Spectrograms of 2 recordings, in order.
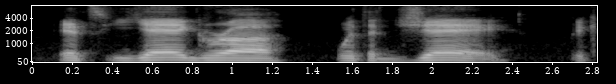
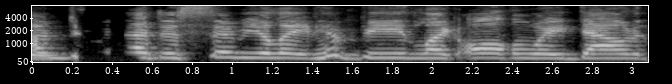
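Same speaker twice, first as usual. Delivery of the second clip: high, fast voice, as if from afar; muffled far-off voice; 11 semitones higher, faster than usual. Shown as a demonstration. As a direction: hand over mouth, like calling from the arena floor. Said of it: "you do the shaman's voice".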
